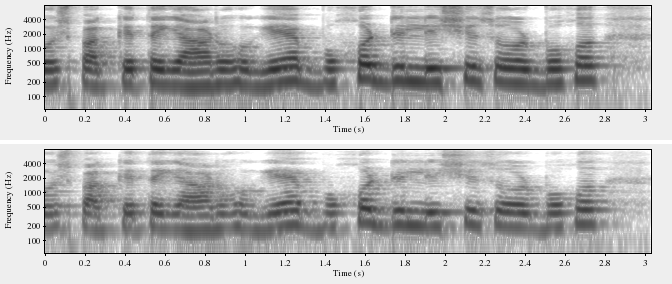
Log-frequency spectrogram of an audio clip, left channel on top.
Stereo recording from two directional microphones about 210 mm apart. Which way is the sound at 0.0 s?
40° left (ahead or behind).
